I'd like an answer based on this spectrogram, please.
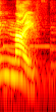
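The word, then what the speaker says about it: knife: words जे confusing आहेत की नाईफ नाईफ ची स्पेलिंग स्टार्ट होते के पासून पण आपण प्रोनाऊन्स करताना न एन न चा साऊंड युज करतो कारण ह्याच्यामध्ये के हा सायलेंट आहे असे वर्ड मुलांना कन्फ्युज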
